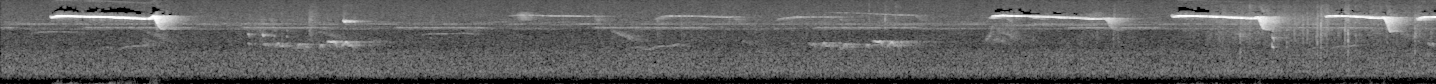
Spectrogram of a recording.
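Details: High, piercing drawn-out whistles from a buffy-headed marmoset, each held level for about a second before a sharp drop at the end. One comes early, then three arrive close together near the end, with faint short chirps between.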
